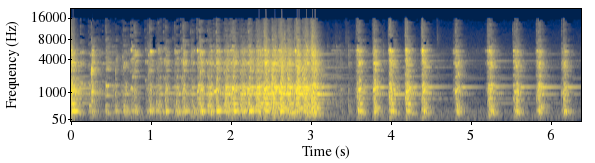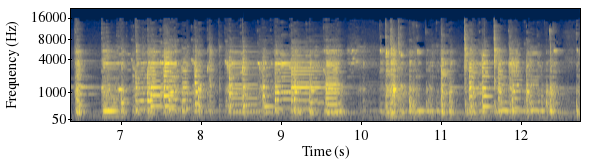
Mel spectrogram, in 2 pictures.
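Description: Gibson ES-175D archtop electric guitar played in free improvisation: a dense strummed flurry that stops abruptly about three seconds in, then separate picked notes and chords that grow busier, with strumming returning near the end.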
